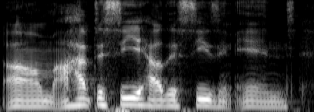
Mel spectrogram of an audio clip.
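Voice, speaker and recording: Still raspy from a recent flu, this male reaction-channel host has a lowish voice and a moderate pace. His casual commentary on a TV episode wanders eagerly, packed with fillers and false starts.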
